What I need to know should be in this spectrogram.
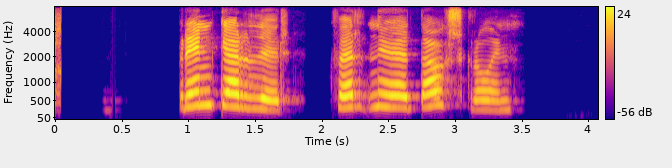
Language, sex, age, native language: Icelandic, male, 12, Icelandic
